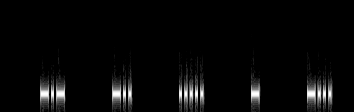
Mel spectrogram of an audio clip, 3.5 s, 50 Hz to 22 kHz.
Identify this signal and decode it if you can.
Morse code, heard as a keyed tone, about 42 wpm, spaced as for 15 wpm, 700 Hz. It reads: KD5TB
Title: USA Call Signs - 5 Characters - 6x Character Spacing - 45wpm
